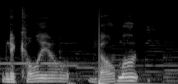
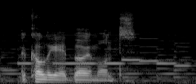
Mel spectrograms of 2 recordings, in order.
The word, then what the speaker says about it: Nicolier Beaumont: Was it Nicolio Belmont? I forgot how to pronounce his name. Nicolier Beaumont. Okay, Nicolier Beaumont has been...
